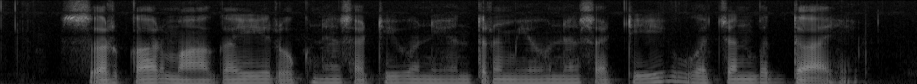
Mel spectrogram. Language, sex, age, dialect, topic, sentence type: Marathi, male, 25-30, Northern Konkan, banking, statement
